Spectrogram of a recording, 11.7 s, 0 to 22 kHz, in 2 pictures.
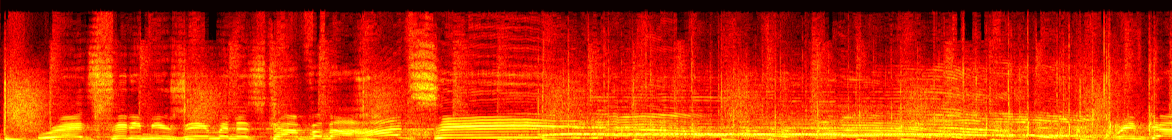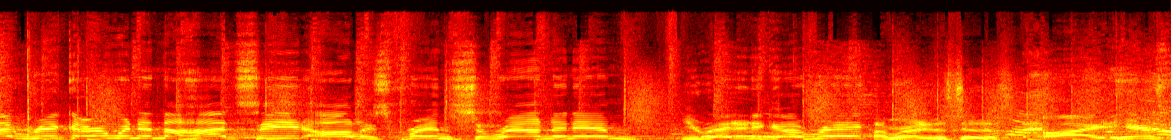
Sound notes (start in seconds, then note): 1.8 crowd cheers and claps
